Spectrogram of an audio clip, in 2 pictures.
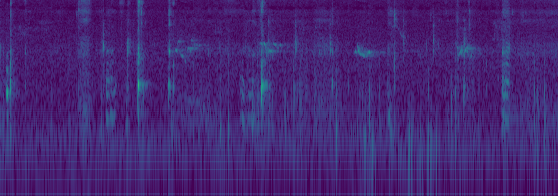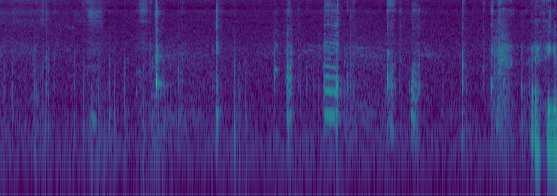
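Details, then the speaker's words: Twin infants hiccupping at the same time: repeated faint, quick catching hiccup sounds from two babies over a noisy room with soft rustling. The mother says they also hiccupped together in the womb. "They did that when they were in my belly, too. They'd both get hiccups at the same time."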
